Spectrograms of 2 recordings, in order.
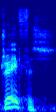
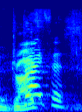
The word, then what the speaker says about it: Dreyfus: my name Julia Louie Dreyfus it's not Dreyfus where is it the Dreyfus Dreyfus yeah like drive a car but Dreyfus Oh Dreyfus really welcome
